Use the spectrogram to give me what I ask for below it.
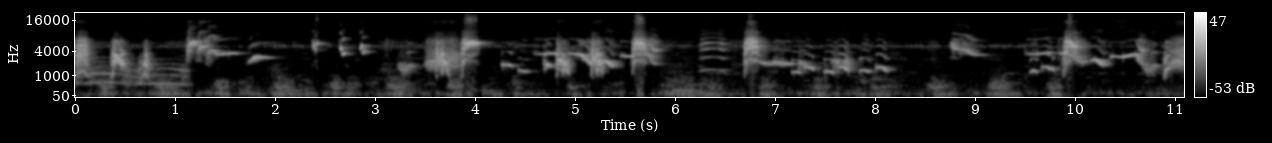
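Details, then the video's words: Captive-bred Oriental magpie-robin from Indonesia in long, rich song: dense sequence of whistled slides, trills, buzzy bursts and mimic-like varied notes, with a steady high tone in the background. "Terapi Burung Kacer Agar Stabil di Pedok. Bikin L4w4n Mbagong"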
